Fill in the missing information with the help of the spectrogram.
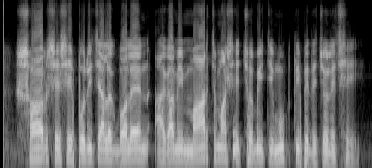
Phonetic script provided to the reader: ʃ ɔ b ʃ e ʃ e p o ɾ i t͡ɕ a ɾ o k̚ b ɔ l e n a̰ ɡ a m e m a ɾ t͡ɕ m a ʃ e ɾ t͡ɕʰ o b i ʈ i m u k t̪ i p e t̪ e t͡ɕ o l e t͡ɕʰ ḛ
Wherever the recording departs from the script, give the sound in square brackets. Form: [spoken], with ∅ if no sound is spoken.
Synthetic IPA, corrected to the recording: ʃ ɔ b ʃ e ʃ e p o ɾ i t͡ɕ a [l] o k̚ b ɔ l e n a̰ ɡ a m [i] m a ɾ t͡ɕ m a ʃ e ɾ t͡ɕʰ o b i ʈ i m u k t̪ i p e t̪ e t͡ɕ o l e t͡ɕʰ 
